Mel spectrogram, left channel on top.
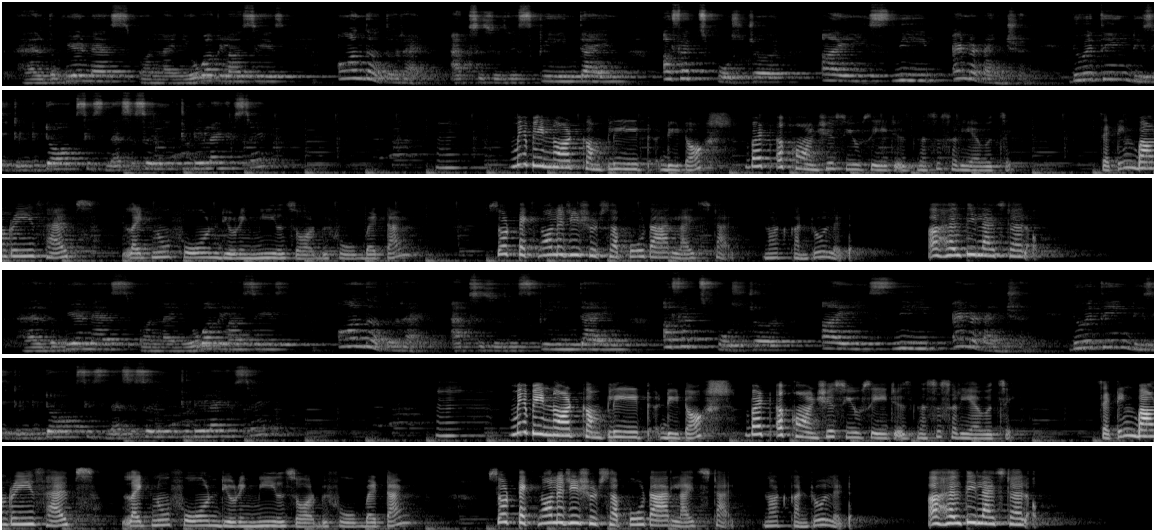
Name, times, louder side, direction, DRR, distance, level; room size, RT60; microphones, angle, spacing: voice 1, 0.1-2.8 3.4-4.2 4.5-7.8 8.2-10.3 10.7-14.2 15.4-15.7, left 1 dB, 15° left, -1 dB, 2.1 m, -36 dB
sound 1, 12.7-30.2, left 1 dB, 30° left, 1.7 m, -50 dB
voice 2, 15.9-21.6 22.5-24.0 24.2-27.1 27.9-30.4 30.6-31.4 32.3-33.4, right 5 dB, 50° right, 18 dB, 0.4 m, -26 dB
17.0 x 13.0 x 3.8 m, 1.2 s
head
